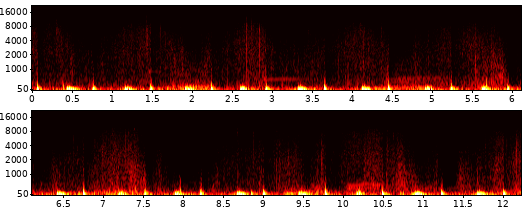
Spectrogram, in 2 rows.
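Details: ASMR heartbeat recording with breathing, from a livestream compilation: steady, deep, muffled heartbeat thumps at about 78 beats a minute with faint breathing noise behind; heartbeat.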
